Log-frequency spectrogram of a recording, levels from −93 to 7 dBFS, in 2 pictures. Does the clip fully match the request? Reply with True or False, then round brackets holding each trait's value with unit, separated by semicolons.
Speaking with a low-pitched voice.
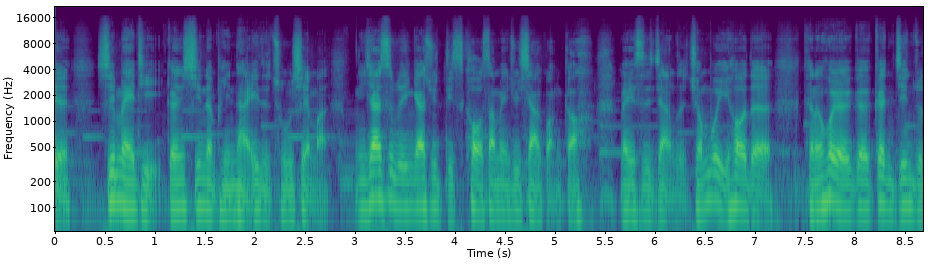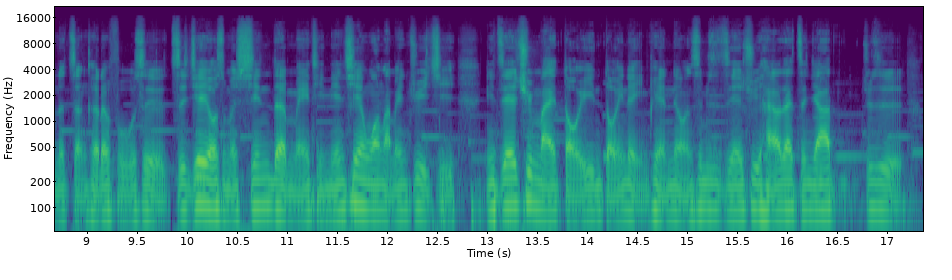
True (95 Hz)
